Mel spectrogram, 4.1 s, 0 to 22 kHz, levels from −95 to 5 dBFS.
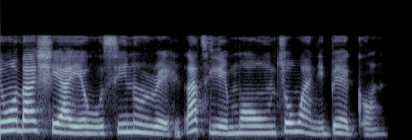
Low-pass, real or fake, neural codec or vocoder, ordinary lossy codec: none; fake; codec, 16 kHz, 2 kbps, FunCodec, trained on Chinese and English, 25 frames a second; none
